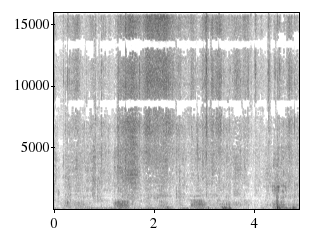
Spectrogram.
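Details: Berkshire pigs at a parasite treatment before winter, rolling about contentedly, give short, deep grunts, scattered singly and in small bursts, with a louder grunt near the end.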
